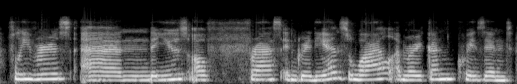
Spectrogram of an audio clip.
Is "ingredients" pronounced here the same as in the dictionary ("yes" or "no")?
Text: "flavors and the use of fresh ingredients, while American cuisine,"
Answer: yes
